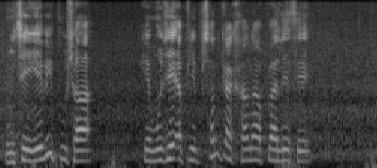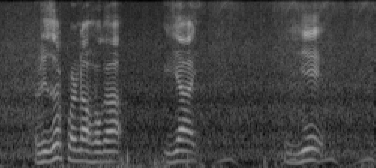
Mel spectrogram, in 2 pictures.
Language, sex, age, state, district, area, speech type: Urdu, male, 60+, Delhi, South Delhi, urban, spontaneous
